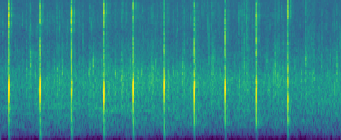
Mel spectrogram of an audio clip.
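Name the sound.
audience clapping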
